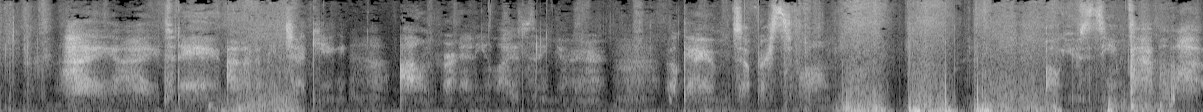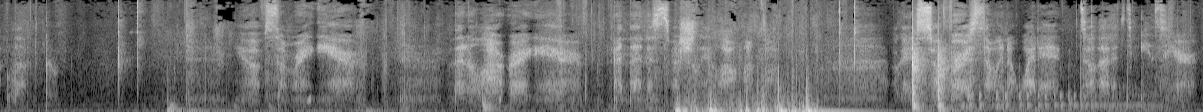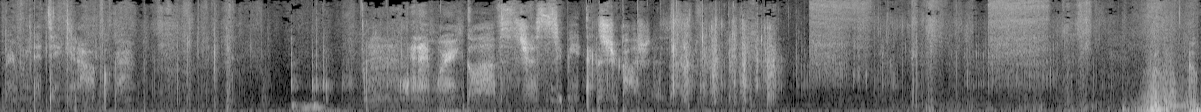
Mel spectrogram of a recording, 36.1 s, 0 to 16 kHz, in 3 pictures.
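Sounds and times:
person whispering: 0:21.0 - 0:25.4.

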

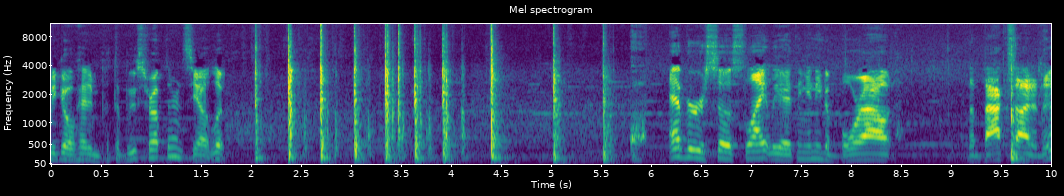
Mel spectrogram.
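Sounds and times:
sharp metal knocks and clunks: 0:02.0 - 0:05.8.

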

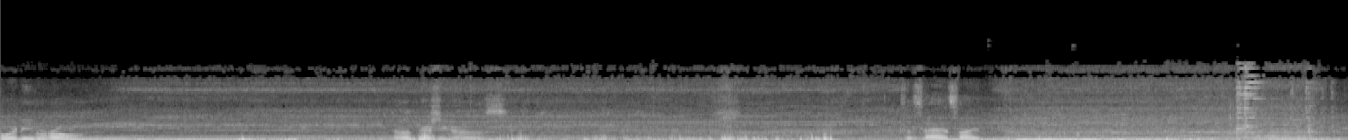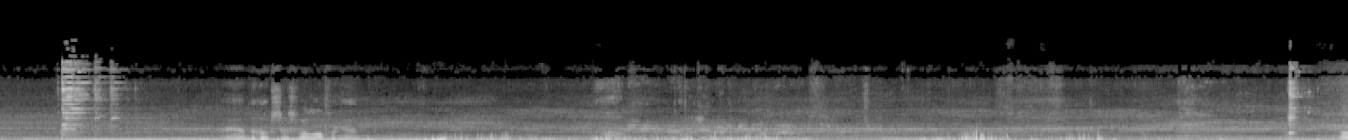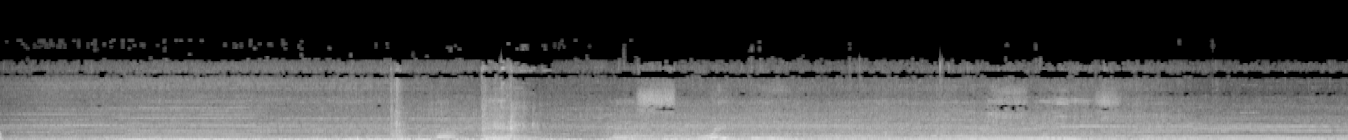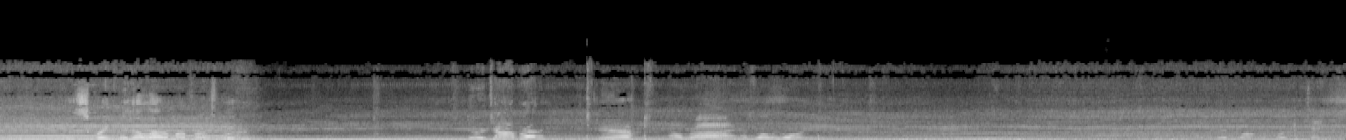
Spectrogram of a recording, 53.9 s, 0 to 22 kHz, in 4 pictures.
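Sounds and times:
truck engine running: 0:00.0 - 0:53.9
winch drive whining: 0:00.0 - 0:53.9
high metallic squeals of winch cable: 0:08.4 - 0:13.5, 0:31.3 - 0:43.2.

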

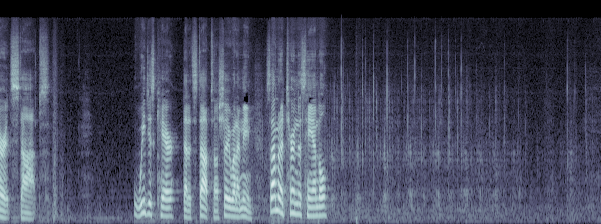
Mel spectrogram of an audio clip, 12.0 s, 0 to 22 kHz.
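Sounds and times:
lathe feed handle clicking: 0:05.2 - 0:12.0.

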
